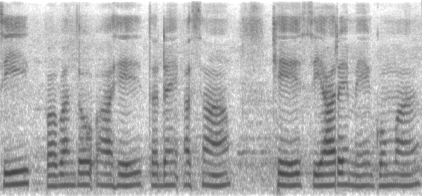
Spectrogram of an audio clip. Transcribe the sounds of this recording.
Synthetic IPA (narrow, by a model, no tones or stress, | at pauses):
iːpɐʋə̃nd̪oʔaːɦet̪ɐɗɦɪ̃ʔɐsã | kʰeːsijaːɾemẽɡʊmə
